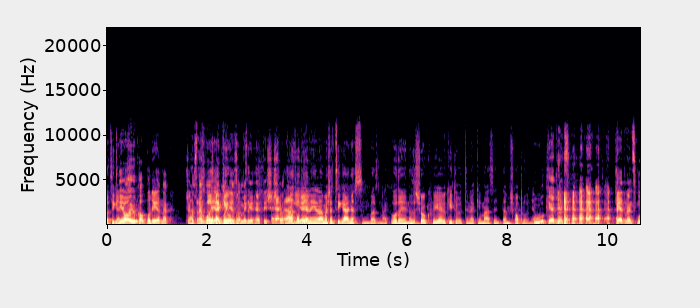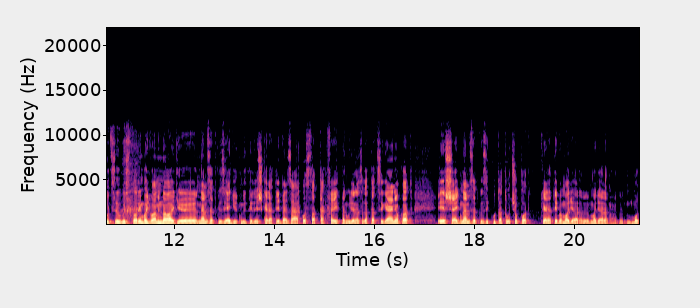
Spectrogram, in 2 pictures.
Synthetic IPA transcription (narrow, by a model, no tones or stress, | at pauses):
siɡaːjɒːøːkɒbːɒleːlnɛk | t͡ʃɒkɛst̪ɛmvɒjjaːoɛzɒmɛɡeːlɦɛt̪eːʃiʃt̪rɒlaːtɡiodaijɛneːlɛlmɛʃɒt̪t͡siɡaːɲɒsoɲbɛzmɛɡ̥o̞d̪ɒenɛzɒʃo̞khyjɛøːkːit̪ølt̪inɛkimaːrsɛɾint̪ɛmʃɒbloːɲːkɛd̪vɛn | kɛd̪ʋɛnt̪smut̪sioɡost̪o̞ɾimɦo̞ɟvɒlɒminɒɟønɛmzɛt̪kø̞ziɛɟːyt̪myːkød̪eːʃkɛɾɛt̪eːbɛnzaːrko̞st̪ɒt̪ːaːkfɛleːpːɛnuɟɒnɒzo̞kɒt̪ɒt̪siɡaːɲokɒt̪ | eːʃɛɟnɛmzɛt̪kø̞zikut̪ɒt̪oːt͡ʃo̞po̞rt̪ | kɛɾɛt̪eːbɛmːɒɟɒrmɒɟɒrmo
